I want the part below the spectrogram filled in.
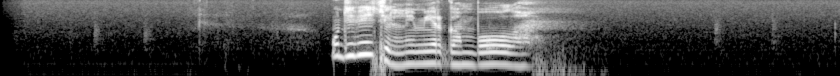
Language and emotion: Russian, sad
